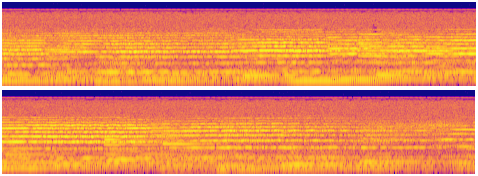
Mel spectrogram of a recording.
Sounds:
musical instrument, violin, music, pizzicato

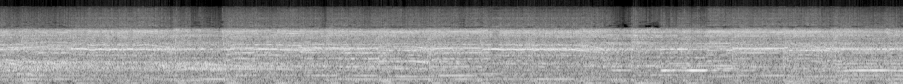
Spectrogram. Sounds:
music, rock music

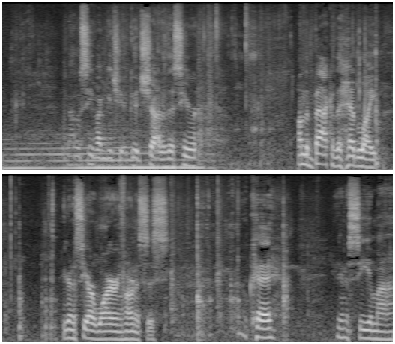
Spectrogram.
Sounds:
outside, rural or natural, car, speech, vehicle

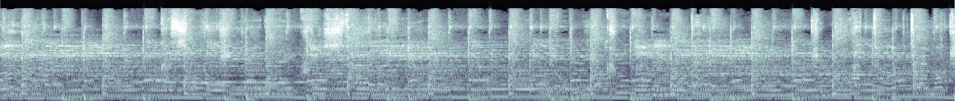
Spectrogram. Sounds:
music

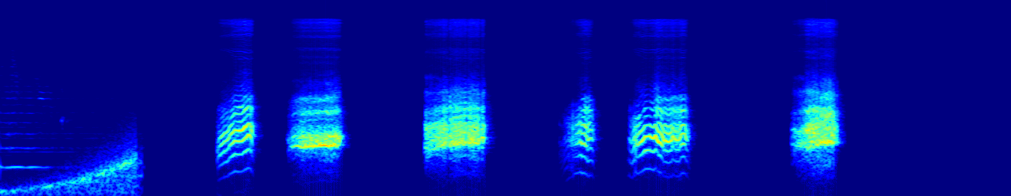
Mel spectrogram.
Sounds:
bird squawking

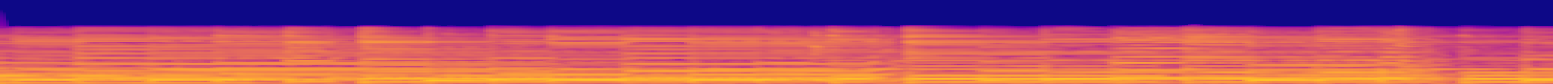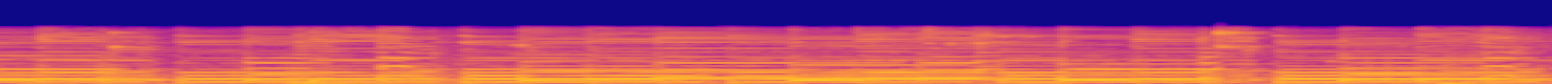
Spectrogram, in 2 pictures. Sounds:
strum, plucked string instrument, music, acoustic guitar, musical instrument, guitar

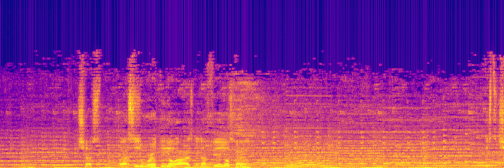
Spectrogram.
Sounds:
music, speech

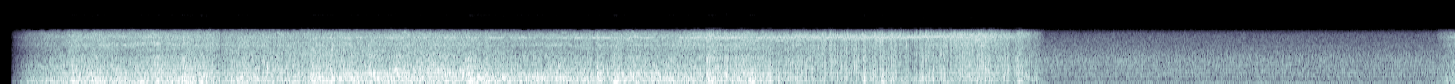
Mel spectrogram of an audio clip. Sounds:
train wheels squealing

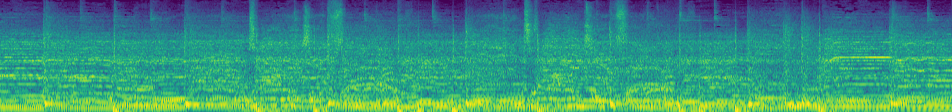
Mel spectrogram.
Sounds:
heavy metal, singing

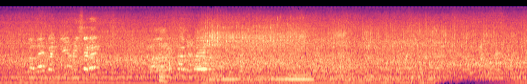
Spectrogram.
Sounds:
speech, outside, urban or man-made

